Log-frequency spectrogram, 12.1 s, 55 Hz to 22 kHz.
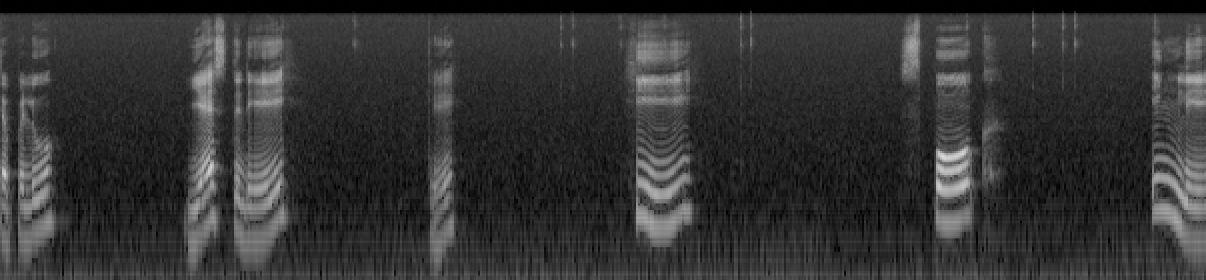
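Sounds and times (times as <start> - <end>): man speaking: 0.0 - 0.6, 1.8 - 3.0, 4.3 - 4.6, 6.3 - 7.0, 11.5 - 12.0
computer clicks: 5.6 - 6.3, 7.4 - 7.6, 10.3 - 10.9.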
